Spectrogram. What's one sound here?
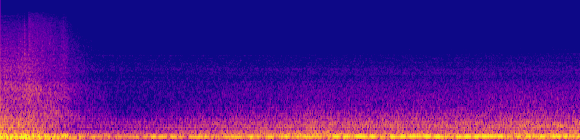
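A spacecraft's engines hum low and steady.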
